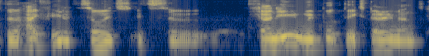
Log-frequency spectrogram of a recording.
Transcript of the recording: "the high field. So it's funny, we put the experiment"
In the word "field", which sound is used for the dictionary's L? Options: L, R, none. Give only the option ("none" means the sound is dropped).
L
